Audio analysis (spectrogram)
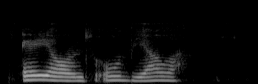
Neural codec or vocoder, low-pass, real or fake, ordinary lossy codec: codec, 16 kHz, 1.1 kbps, Voila-Tokenizer; 7.2 kHz; fake; AAC, 32 kbps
